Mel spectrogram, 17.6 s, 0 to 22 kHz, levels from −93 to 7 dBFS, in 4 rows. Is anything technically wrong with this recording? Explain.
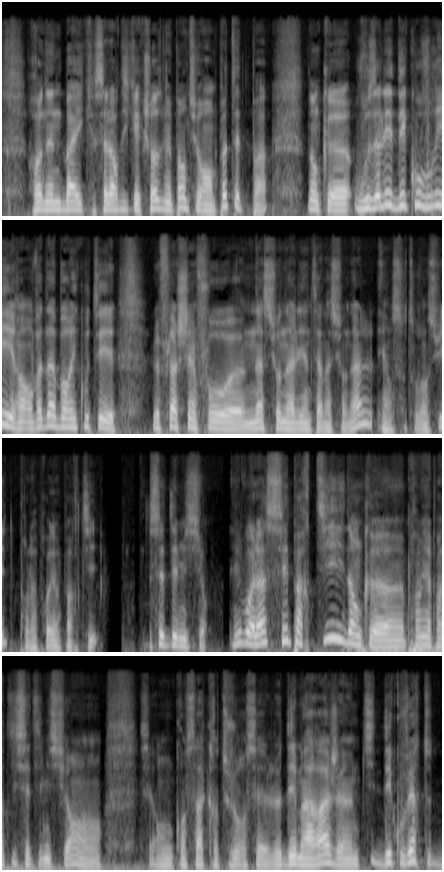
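Yes, three overlapping faults appear in the second half.

From 9.79 to 10.50 s there is repeated packet loss that gives a robotic sound. Four gaps follow one another closely, the longest about 194 ms. The receiver covers them by stretching the last good sound, so the audio turns choppy and robotic. On a spectrogram the concealed stretches show as smeared, repeated frames, and the waveform has short dropouts where concealment fades.

A call bitrate drop runs from 10.34 to 15.81 s. A falling bandwidth estimate pushed the encoder from 96 kbps down to 24 kbps, and it stayed at the lowest rate for about 3.8 s. The coarser coding sounds rough and watery, and high frequencies are cut, which shows as an abrupt ceiling on the spectrogram.

Between 13.24 and 15.50 s a jitter buffer speed-up shortens the audio. The buffer held excess delay and trimmed small pitch-period slices, about 150 ms in total. 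Playback runs roughly 7% fast at an unchanged pitch and sounds hurried. On the waveform the time-compression appears as tiny seamless splices rather than visible gaps.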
